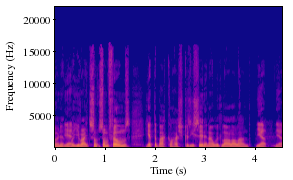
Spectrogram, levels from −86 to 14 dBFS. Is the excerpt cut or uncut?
uncut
